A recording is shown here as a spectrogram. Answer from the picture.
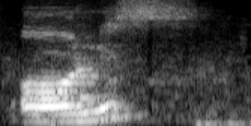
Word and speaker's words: honest: On, e, oni, okay, honest, honest, okay, honest, honest. What's the word then? This is, we'll say harnest or honest, we'll say, right? Honest. H is silent, okay, and it is not nest.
